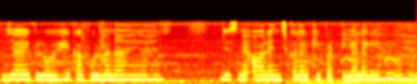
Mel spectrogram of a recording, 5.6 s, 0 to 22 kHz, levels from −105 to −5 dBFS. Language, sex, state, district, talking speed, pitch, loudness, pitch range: Hindi, female, Uttar Pradesh, Lalitpur, 170 wpm, 220 Hz, -12 LUFS, 215-225 Hz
